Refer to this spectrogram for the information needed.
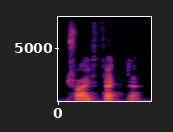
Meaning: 1. A bet in which the bettor must select the first three placegetters of a race in the order in which they finish 2. The attainment of three important achievements, qualities, etc
- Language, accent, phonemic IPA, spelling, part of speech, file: English, US, /tɹaɪˈfɛktə/, trifecta, noun, En-us-trifecta.ogg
